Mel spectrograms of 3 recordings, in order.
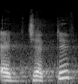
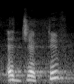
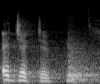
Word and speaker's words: adjective: First, it's not adjective, it's adjective. D is silent. In this, it's not adjective. D is silent here. It's called adjective.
